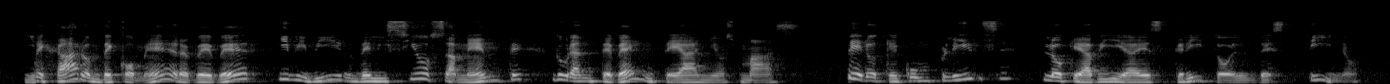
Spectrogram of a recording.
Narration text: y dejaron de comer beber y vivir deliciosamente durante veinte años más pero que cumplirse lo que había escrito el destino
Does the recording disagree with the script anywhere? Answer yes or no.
no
